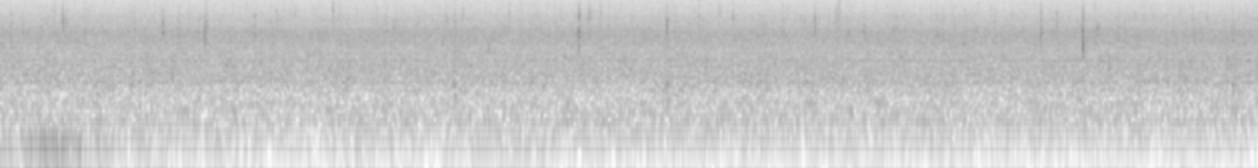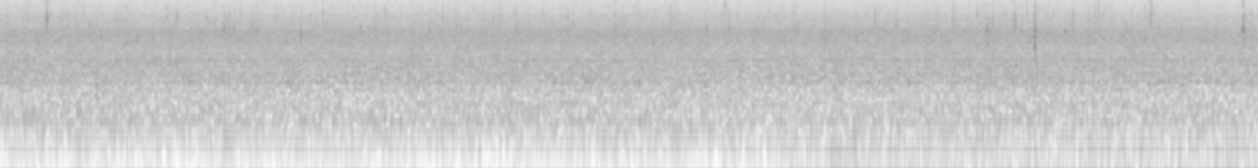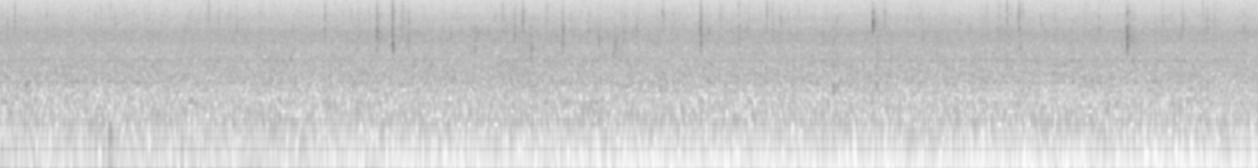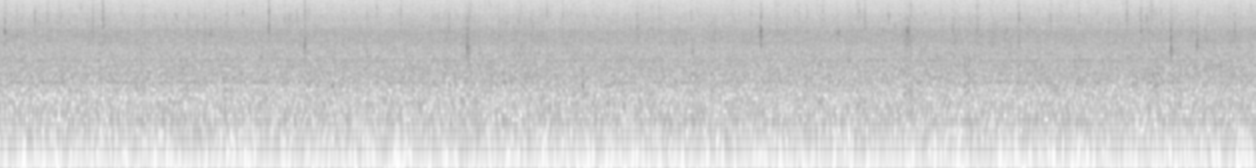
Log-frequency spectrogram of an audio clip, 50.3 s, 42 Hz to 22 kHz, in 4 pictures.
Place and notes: Borough of Colchester, UK - Thunderstorm Over Colchester
Thunderstorm recorded with Roland R44-e + USI Pro overnight(excerpt)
